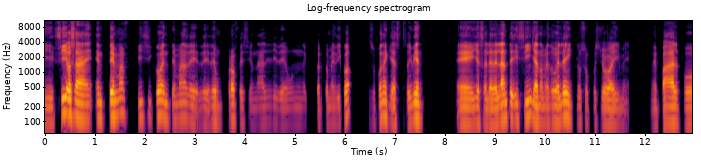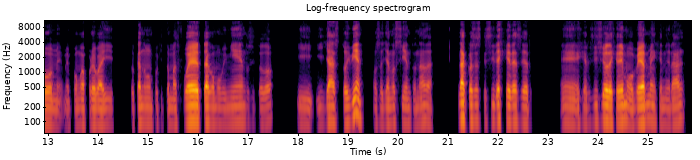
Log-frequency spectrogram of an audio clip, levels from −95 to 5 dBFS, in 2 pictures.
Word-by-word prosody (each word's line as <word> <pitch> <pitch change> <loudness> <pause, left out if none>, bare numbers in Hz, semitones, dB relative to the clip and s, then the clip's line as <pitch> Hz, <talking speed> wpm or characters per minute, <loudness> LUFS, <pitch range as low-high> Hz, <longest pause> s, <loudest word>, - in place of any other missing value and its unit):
y - - -13
sí, 155 +7 +4
o 145 - +12
sea, 120 -4 +6 0.2
en 120 -1 -6
tema 140 +3 +5 0.2
físico, 125 +2 -1
en 120 -3 -5
tema 120 +2 -8
de 110 -3 -8
de 100 +1 -12
de 105 0 -5
un 100 -1 -12
profesional 100 -2 -8
y 105 - -19
de 95 -1 -15
un 100 +1 -24
experto 100 0 -19
médico, 100 +8 -5 0.3
se 100 - -36
supone 120 +6 -3
que 105 - -16
ya - - -1
estoy 100 +1 -10
bien. 120 -1 +3 0.6
Eh, 100 -1 +1
ya 105 - -1
salí 95 -1 -6
adelante, 115 +6 +4
y 115 - -6
sí, 125 +4 -2
ya 105 -5 +6
no 100 - -8
me 100 0 -8
duele, 105 +5 +3
incluso, 105 -3 -12
pues, 100 0 -24
yo 95 -1 -2
ahí 95 0 -4
me 85 -3 -23 0.4
me 90 0 -18
palpo, 100 0 -1
me 90 -3 -16
me 85 - -22
pongo 90 +1 -13
a 95 - -14
prueba 95 0 -4
ahí, 95 0 -10 0.3
tocándome 100 +2 -8
un 100 - -16
poquito 95 0 -21
más 95 0 -12
fuerte, 110 +2 +5
hago 100 -1 0
movimientos 100 +1 -14
y 95 - -37
todo, 100 +4 -13 0.5
y 95 -2 -17
y 100 +1 -23
ya 105 +1 -1
estoy 100 0 -9
bien. 140 -3 0 0.2
O 95 0 -21
sea, 95 -1 -19
ya 100 0 -11
no 100 +1 -13
siento 100 -2 -15
nada. 105 0 -11 0.5
La 120 -1 +5
cosa 110 0 -6
es 105 - -18
que 105 0 -25
sí 110 +2 -17
dejé 110 0 -2
de 105 - -3
hacer, 105 -2 -7 0.6
eh, 100 -1 -11
ejercicio, 105 +3 -3
dejé 105 0 +1
de 110 +1 +3
moverme 105 +2 +2
en 105 - -12
general. 100 +3 -11
100 Hz, 190 wpm, -23 LUFS, 95-110 Hz, 0.6 s, o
